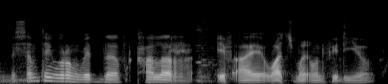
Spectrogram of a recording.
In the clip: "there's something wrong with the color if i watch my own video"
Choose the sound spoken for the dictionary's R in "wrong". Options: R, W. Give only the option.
R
